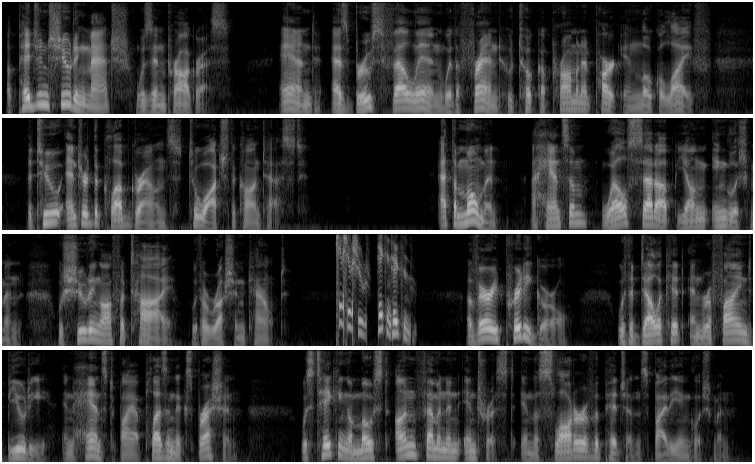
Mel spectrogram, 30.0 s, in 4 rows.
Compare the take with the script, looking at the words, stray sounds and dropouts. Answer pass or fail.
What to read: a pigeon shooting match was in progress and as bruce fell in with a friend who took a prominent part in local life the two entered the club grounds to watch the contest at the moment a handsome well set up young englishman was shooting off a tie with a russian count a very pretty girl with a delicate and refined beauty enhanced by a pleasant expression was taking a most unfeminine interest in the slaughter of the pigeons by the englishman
fail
